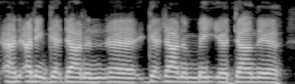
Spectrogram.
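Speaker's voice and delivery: usual speaking voice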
